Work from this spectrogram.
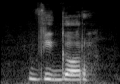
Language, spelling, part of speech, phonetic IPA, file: Polish, wigor, noun, [ˈvʲiɡɔr], Pl-wigor.ogg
